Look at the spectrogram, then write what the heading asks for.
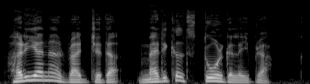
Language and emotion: Manipuri, neutral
